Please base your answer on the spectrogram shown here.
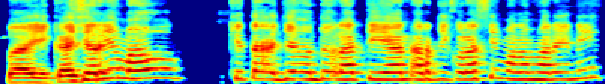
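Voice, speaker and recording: A woman public speaking trainer teaching an online class, animated and always addressing her audience as friends, over a video call. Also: high-pitched, quick pace.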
